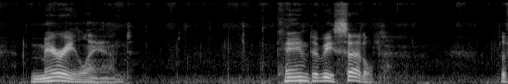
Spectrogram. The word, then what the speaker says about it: Maryland: story of how Maryland which is properly pronounced marry land came to be settled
